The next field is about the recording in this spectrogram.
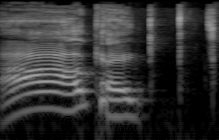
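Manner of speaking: high, loud, caught-out sounding reply.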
